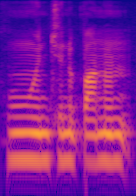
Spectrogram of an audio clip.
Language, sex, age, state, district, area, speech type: Kashmiri, male, 18-30, Jammu and Kashmir, Srinagar, urban, spontaneous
